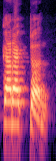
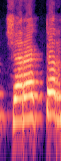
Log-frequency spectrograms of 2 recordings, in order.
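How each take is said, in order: First: The word begins with a 'k' sound. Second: The word begins with a 'ch' sound. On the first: The speaker calls it right. "तो हम कैरेक्टर बोलेंगे" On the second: The speaker calls it wrong. "चैरेक्टर नहीं पढ़ते हैं हम"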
